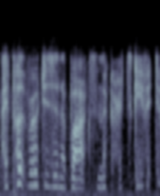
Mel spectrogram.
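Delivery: hushed whisper. Telling a secret in character after pulling someone close: whispering. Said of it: "I gotta whisper just in case ears".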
